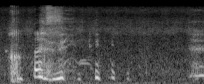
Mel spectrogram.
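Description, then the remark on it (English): A voice imitates a pig, making a couple of louder snorting sounds followed by a quick series of short, nasal oinks, fairly clear, with nothing else in the background. “¿Y cómo habláis? Oink, oink, oink. ¿Así?”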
